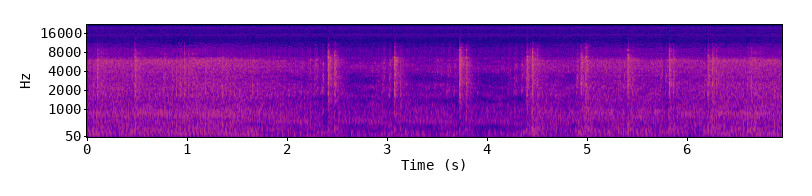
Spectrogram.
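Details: Neglected Ariens 42" riding mower, 17.5 hp Briggs & Stratton, Nikki carburetor, with fresh fuel, new filter and good fuel flow: fast idle broken by irregular sharp pops and stumbles. Smooth only at certain throttle positions; owner suspects the carburetor.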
